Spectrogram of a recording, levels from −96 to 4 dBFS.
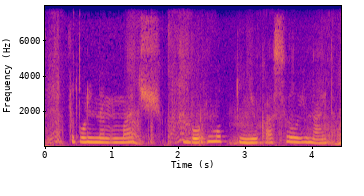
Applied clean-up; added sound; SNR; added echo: none; Zipper (clothing); 11 dB; none.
